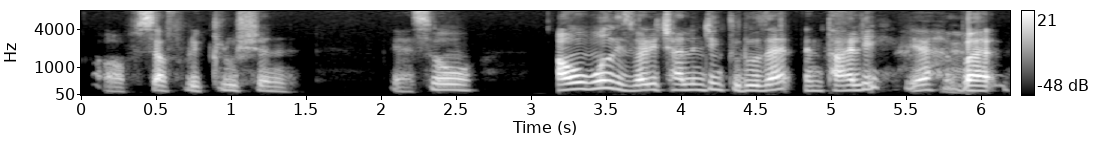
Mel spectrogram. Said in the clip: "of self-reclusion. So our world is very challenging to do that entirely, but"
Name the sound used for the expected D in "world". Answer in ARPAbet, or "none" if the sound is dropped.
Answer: none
